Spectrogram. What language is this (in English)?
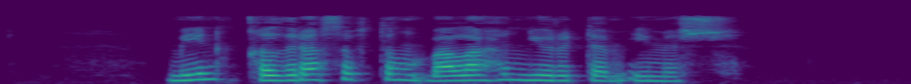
Bashkir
